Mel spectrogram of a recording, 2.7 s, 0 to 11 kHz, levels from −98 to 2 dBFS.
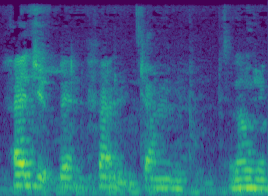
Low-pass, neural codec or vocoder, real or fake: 9.9 kHz; vocoder, 44.1 kHz, 128 mel bands every 512 samples, BigVGAN v2; fake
